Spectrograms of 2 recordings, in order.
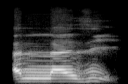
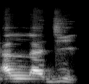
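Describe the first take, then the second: First: The middle consonant is a 'z/dh' sound. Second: The middle consonant sounds like a 'j'. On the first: The speaker calls it right. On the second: The speaker calls it wrong. "zalnya tidak boleh allaji"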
